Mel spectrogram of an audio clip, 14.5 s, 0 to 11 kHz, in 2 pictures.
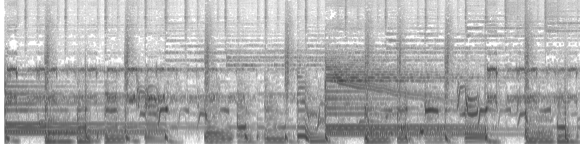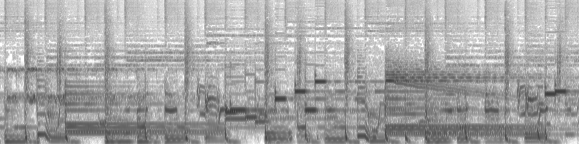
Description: Ringtone, Samsung GT-C3110

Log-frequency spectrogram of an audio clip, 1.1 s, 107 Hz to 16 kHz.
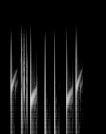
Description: chemical, notifications; Nothing; Phone (3)

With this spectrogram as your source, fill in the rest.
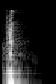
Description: Lock

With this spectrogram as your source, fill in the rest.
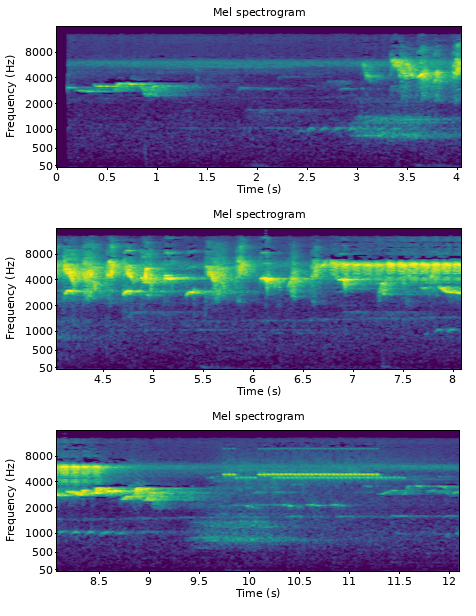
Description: Forest, alarms; NGM; Vanity Smart

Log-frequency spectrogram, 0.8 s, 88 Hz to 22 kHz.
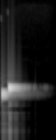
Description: Cable Connect; Rollable LM R910N; ui; LG

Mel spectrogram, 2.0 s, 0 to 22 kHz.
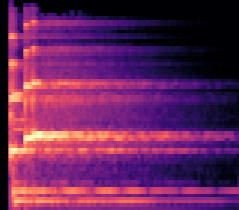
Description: ring ting, notifications; ZTE Nubia Z5

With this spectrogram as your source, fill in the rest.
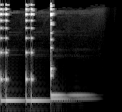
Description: Rain Drop, ringtone; Sharp FX Plus

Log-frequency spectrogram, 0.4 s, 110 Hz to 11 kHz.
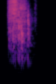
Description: turning page; Samsung Galaxy S8; SPdfNote

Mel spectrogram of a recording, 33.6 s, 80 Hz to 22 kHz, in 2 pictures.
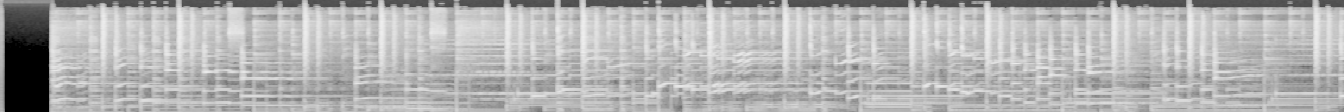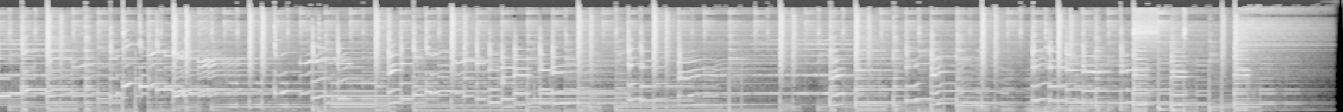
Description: Romantic Twilight; ZTE; C70 Essenze

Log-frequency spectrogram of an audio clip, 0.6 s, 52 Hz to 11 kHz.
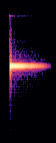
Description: cam timer 1sec; SU370 Optimus One; ui; LG

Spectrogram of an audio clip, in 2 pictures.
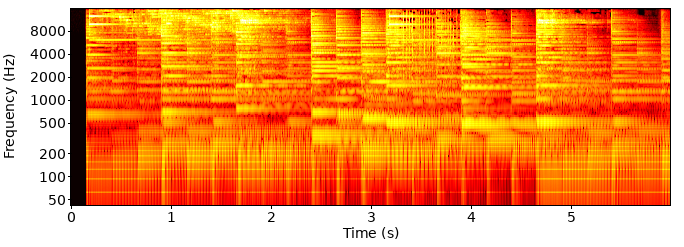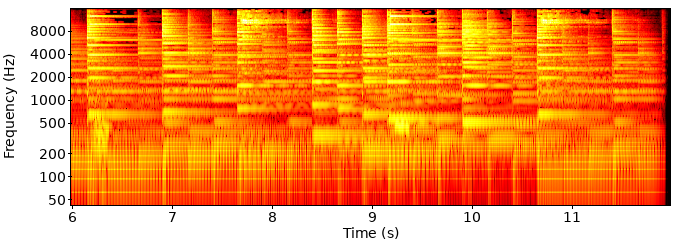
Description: Grass, ringtones; Hisense E602M

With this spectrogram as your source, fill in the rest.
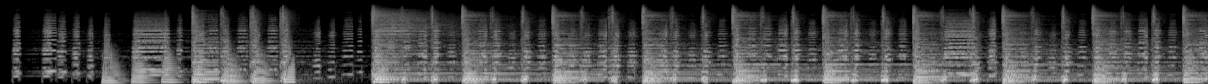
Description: scotland organ, ringtones; ZTE Nubia Z5

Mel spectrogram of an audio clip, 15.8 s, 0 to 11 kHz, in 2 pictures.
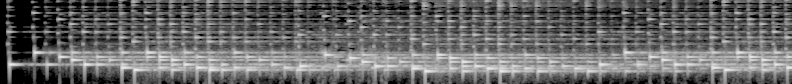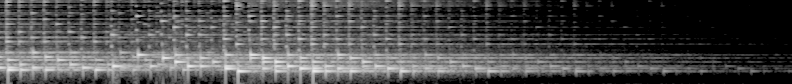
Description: Dreamy Arpeggios; Coolpad; ESurfing-No1-2021

